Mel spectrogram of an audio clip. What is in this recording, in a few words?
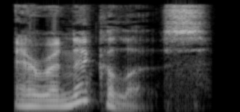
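"arenicolous", English, British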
